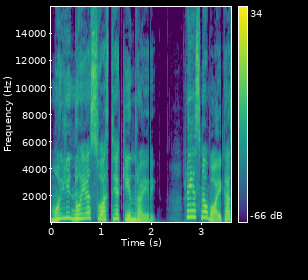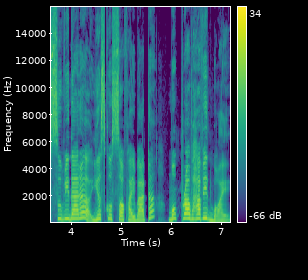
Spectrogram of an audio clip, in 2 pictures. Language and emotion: Nepali, happy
